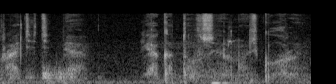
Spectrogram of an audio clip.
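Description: Over loud background noise, a man talks at a very slow pace in a dry sound with no echo. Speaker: ASMR channel host. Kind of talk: ASMR roleplay address to a loved one. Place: home room.

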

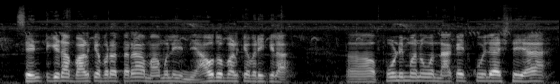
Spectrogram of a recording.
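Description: Against noticeable background noise, a man speaks at a fairly high pitch with fairly even intonation. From Mandya district, Karnataka. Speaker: village vlogger. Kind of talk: casual vlog chat.

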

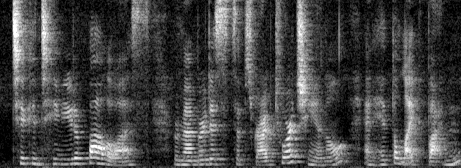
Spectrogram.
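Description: A woman speaks at a fairly slow pace with ordinary pitch variation, and the room echo is audible. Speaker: children's storyteller. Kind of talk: educational talk to kids. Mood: warm, cheerful. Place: home room. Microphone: phone near.

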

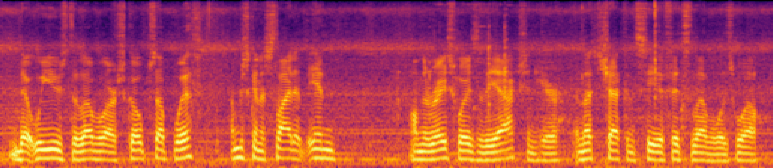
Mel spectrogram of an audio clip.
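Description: The speech runs at a very fast pace with fairly even intonation, a dry sound with no echo and light background noise. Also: man. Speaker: gunsmith instructor. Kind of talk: tutorial. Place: workshop.

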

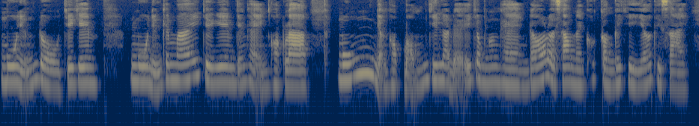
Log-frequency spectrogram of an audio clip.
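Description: A somewhat breathy woman's voice, fairly high in pitch, with ordinary pitch variation, at a moderate pace, over a quiet background. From Vietnam. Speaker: vlogger, international student in Japan; vlogger. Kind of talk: casual vlog monologue. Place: home room. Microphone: phone near.

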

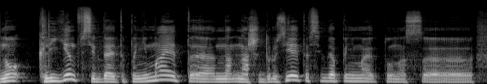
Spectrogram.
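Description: A man is speaking. His intonation is lively. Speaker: car brand executive. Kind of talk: TV talk show interview. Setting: TV studio. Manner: hesitant, many filler sounds. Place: studio. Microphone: lapel.

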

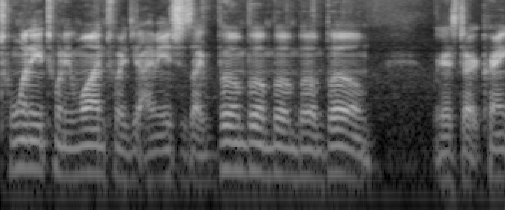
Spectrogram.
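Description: Intonation stays fairly even in this plain reading aloud.

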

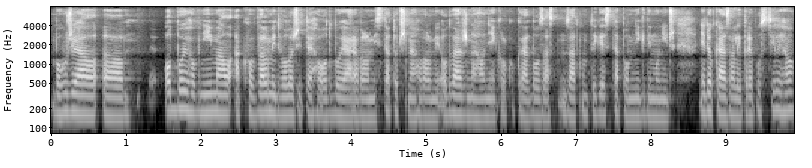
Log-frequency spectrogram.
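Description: A woman speaks very fast in a very deep, low voice with monotone, flat intonation against a quiet background. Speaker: documentary filmmaker and author; guest, reporter. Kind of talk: public talk. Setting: live audience event. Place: hall. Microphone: handheld.

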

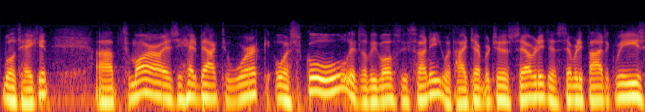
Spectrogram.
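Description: A man of medium pitch talks at a very fast pace with ordinary pitch variation, the sound dry with no echo. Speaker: college radio DJ. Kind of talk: radio DJ show host talk between songs. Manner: relaxed, casual, with filler words. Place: studio.

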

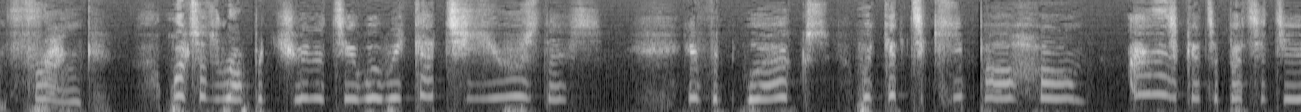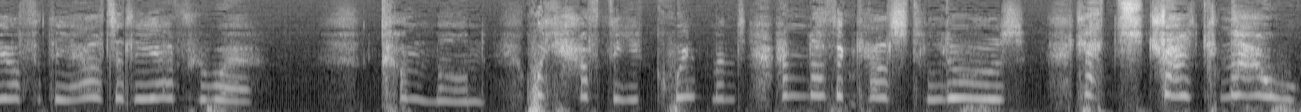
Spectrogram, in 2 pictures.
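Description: At a moderate pace, a woman talks in an extremely high pitch, with big swings in loudness. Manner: determined.

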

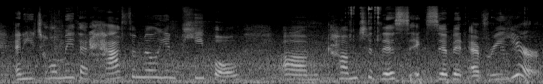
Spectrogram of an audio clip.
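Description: A woman talks at a moderate pace with music in the background. The sound is dry, with no echo. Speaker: spiritual life coach vlogger. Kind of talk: casual vlog chat. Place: street. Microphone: phone near.

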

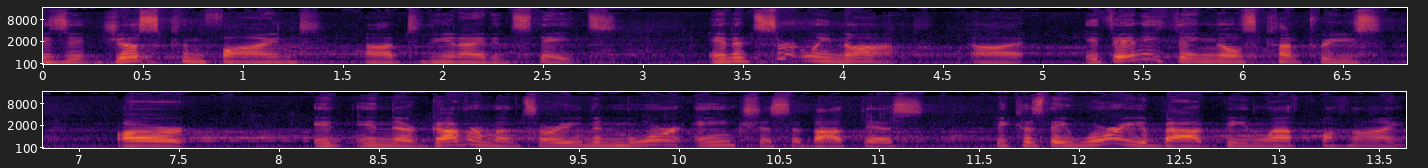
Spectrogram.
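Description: A man with a high voice speaks at a moderate pace. He leaves long pauses, and often. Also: ordinary pitch variation. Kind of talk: keynote speech. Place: hall. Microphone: lapel.

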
